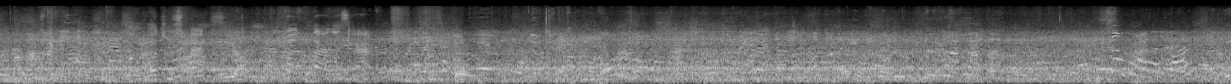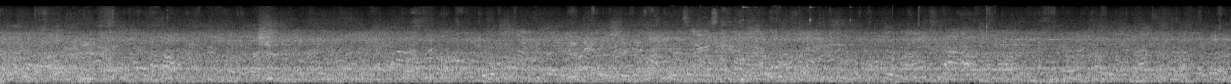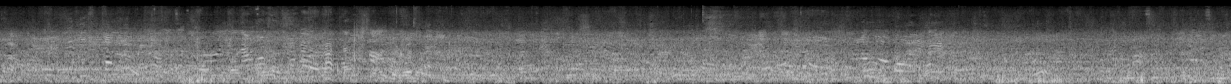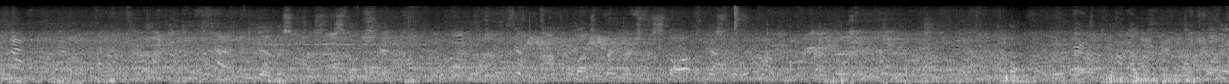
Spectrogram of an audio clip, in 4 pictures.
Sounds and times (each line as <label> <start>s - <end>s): voices 0.0s - 49.2s
wind 0.0s - 49.2s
